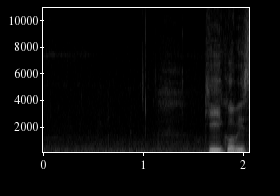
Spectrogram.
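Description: A switch on a motorcycle handlebar clicks once.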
